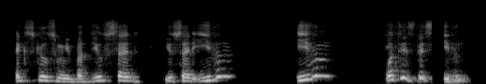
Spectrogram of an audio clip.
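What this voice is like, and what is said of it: Put-on unidentified foreign accent. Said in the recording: “I don't know what accent that was”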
